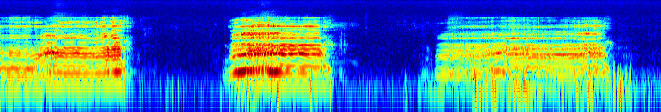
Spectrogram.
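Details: Three separate deep, gurgling bellows, each around two seconds long with quiet gaps between, from camels meeting in Abu Dhabi during the mating season.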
